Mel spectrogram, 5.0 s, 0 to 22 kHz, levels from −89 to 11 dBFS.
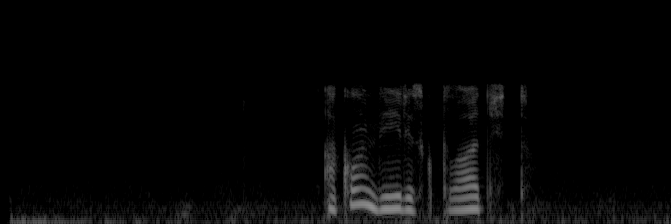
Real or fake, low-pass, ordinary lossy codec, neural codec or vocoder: fake; 5.4 kHz; none; codec, 16 kHz, 2 kbps, FunCodec, trained on LibriTTS, 25 frames a second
